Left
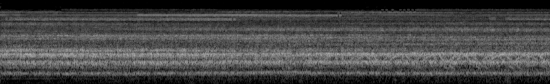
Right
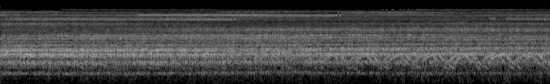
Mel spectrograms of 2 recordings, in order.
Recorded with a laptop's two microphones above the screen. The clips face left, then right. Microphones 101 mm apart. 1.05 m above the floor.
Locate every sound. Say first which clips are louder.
0.0 s a drone: left 1 dB; 15° left (ahead or behind); by 5.5 s 45° left (ahead or behind)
